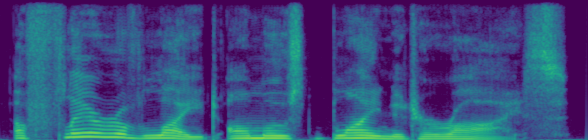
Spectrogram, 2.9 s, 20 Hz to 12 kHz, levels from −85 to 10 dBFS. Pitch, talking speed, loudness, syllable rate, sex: 210 Hz, 165 wpm, -15 LUFS, 4.1 syllables/s, female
